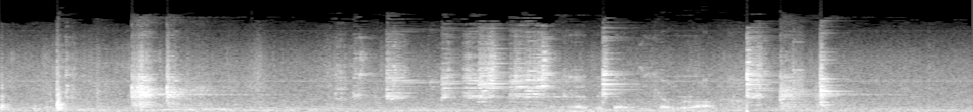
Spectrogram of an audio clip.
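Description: Metal clinks and taps as a hookah's top is handled.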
